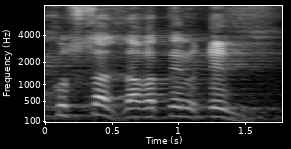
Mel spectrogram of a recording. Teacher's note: بعض ہوتے ہیں حروف استعلاء، ان حروف کو ادا کرتے وقت زبان کی جڑ تالو سے لگ جاتی ہے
